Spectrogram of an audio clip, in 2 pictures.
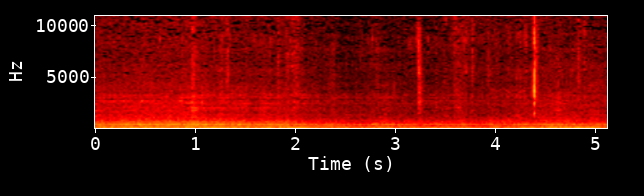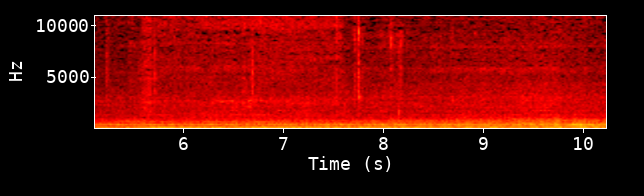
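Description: Intercity bus heard from inside the passenger cabin: steady engine drone and road rumble with a constant hum, getting louder about halfway through. A few faint clicks or rattles sound over it.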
